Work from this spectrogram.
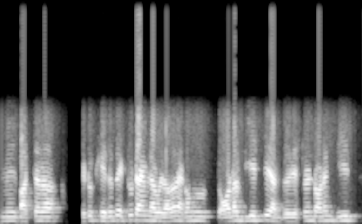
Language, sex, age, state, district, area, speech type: Bengali, male, 18-30, West Bengal, Darjeeling, rural, conversation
